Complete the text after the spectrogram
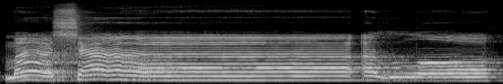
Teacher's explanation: اللہ کا لام پر ہوگا، موٹا کر کے پڑھیں گے، کیونکہ اللہ کا لام سے پہلے زبر ہے، حمزہ کے اوپر زبر ہے۔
